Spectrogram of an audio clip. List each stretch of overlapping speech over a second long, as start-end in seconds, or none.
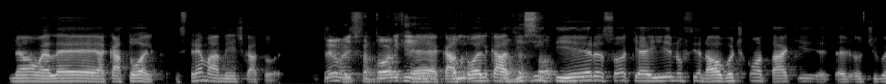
3.2-5.6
